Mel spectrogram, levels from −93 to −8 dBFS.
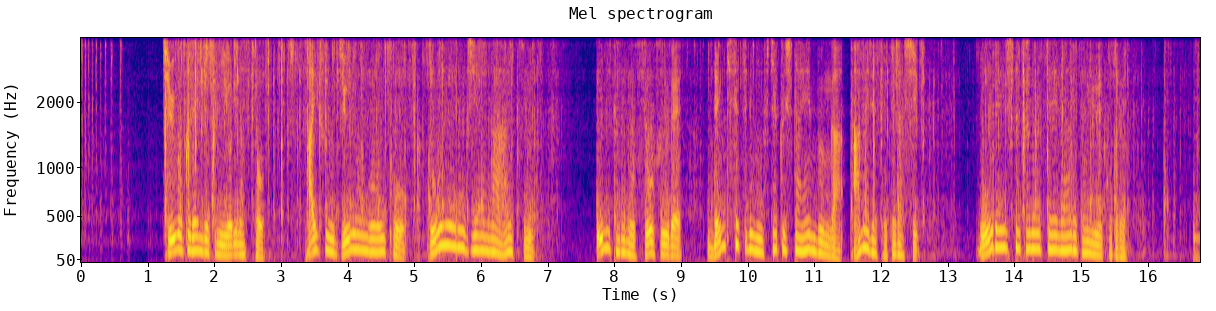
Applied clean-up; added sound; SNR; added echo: neural mask model RNNoise.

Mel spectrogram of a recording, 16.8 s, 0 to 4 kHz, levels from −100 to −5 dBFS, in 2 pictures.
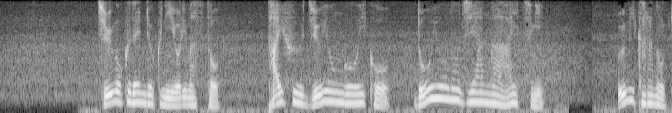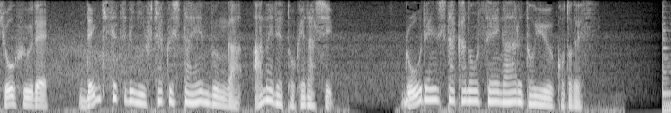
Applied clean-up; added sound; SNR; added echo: none; none; none; none.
